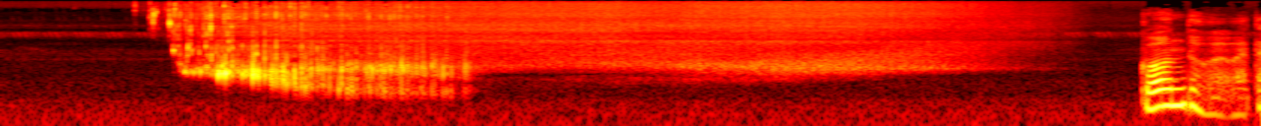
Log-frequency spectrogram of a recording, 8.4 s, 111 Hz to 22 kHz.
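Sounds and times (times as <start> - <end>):
liquid pouring close to the right ear: 0.9 - 7.0
speech: 7.6 - 8.3.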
